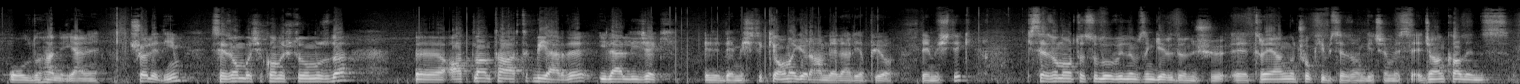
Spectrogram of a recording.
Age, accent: 40-59, native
